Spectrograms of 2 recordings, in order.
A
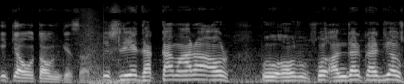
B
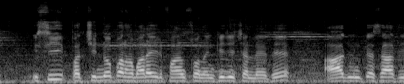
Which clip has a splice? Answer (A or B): A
